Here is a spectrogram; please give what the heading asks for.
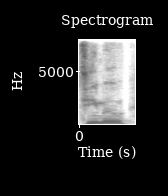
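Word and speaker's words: Temu: all platforms last year but it's let pronounced Teemu they were in six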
